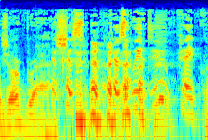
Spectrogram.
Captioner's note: laughter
